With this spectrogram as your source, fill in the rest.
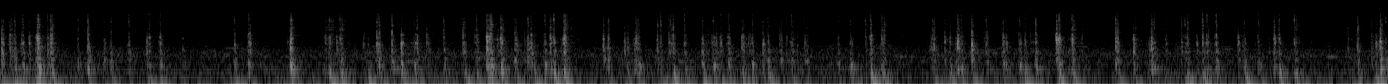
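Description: Fingertips of both hands type rapidly on an RGB-backlit plastic Razer Ornata Chroma membrane gaming keyboard with a hollow casing. A steady stream of soft, hollow clicky key taps carries bright clatter, with a faint low hum underneath throughout.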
